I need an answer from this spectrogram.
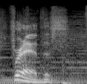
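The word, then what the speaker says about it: Threads: H-R-E-A-D-S. Hasta para deletrearlo es un pedo. Bueno, en realidad nos han dicho que se pronuncia Freds. Que vendría a ser como Alfredos.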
